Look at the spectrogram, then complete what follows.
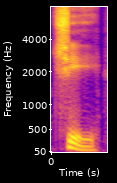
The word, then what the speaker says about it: qi: This energy is called qi, pronounced qi, and the idea is that it's this vital life force that flows through, well, everything.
